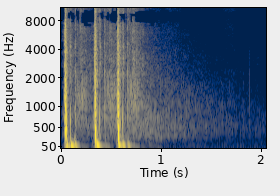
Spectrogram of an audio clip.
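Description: Three loud, sharp bangs in quick succession, about a third of a second apart, each ringing out briefly before fading within about a second.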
